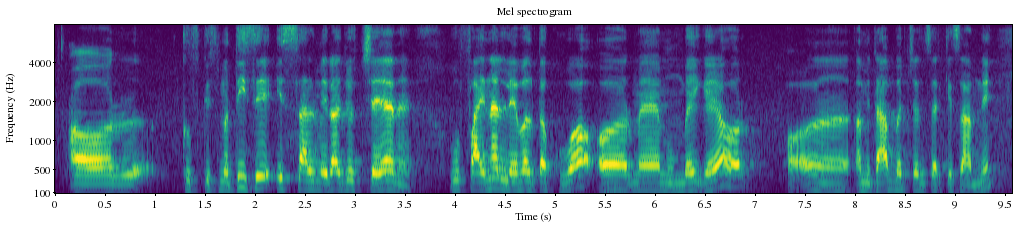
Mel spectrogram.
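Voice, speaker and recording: A fairly high-pitched man with fairly even intonation amid noticeable background noise. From Chhattisgarh, India (Raigarh). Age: 30s. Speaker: quiz show contestant, government employee. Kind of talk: interview. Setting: sitting face to face.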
